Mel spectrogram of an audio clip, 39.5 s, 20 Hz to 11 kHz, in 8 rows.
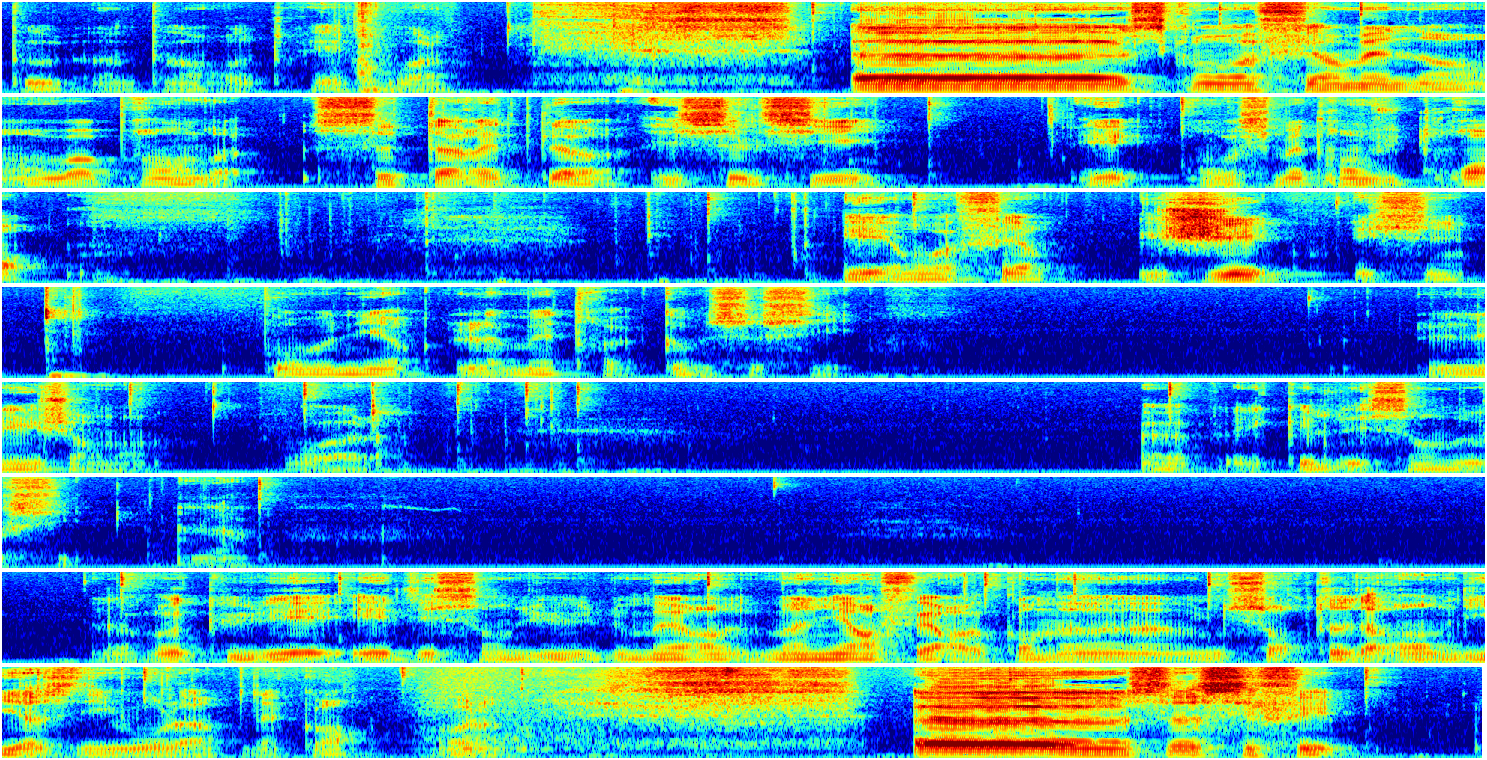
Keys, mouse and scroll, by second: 0.1-1.1 drag, 2.3 shift+middle click, 3.5 middle click, 4.1 shift+middle click, 7.4 shift+middle click, 8.1 middle click, 10.3 KP_3, 12.3 shift+middle click, 15.0 g, 20.2 middle click, 21.3 shift+middle click, 21.7-23.7 middle drag, 24.5 click, 25.6-30.1 middle drag, 30.8-32.0 middle drag, 32.7 shift+middle click, 33.3 middle click, 34.7 shift+middle click, 36.4-37.7 middle drag, 37.8 middle click, 38.7 middle click.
